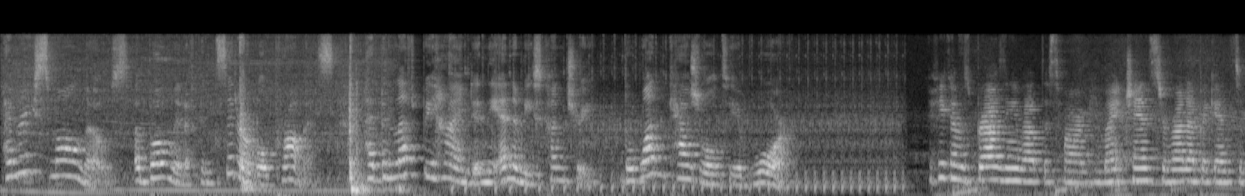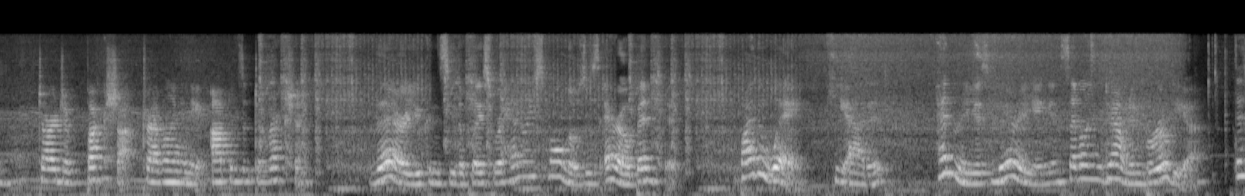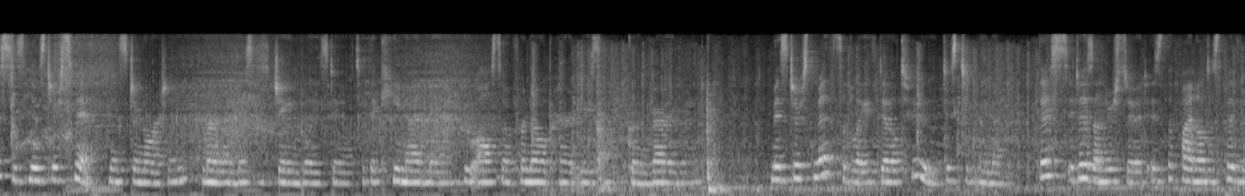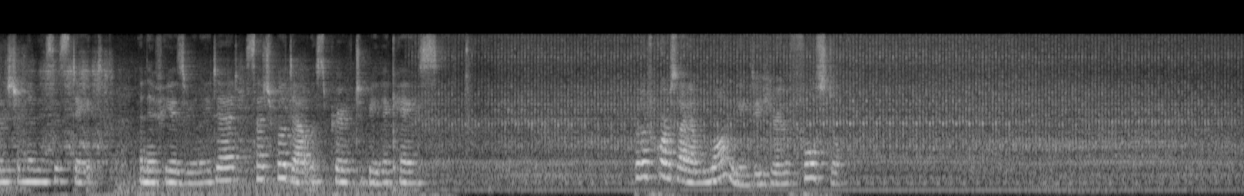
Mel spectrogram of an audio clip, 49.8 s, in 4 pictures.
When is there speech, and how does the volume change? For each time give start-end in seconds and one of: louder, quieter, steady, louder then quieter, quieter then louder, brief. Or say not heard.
0.0-8.0 steady
9.2-41.8 steady
43.7-45.8 brief.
